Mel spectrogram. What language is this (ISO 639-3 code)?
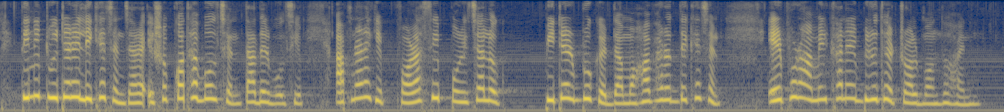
ben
